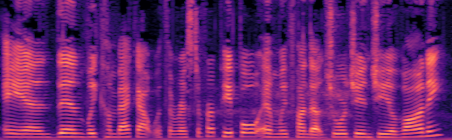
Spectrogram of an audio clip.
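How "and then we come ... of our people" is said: ordinary talk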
